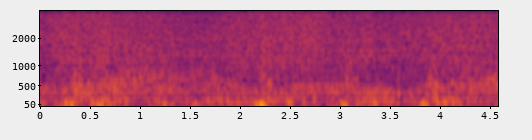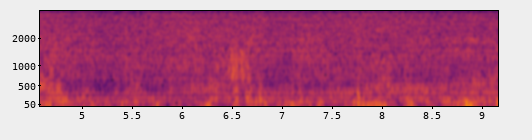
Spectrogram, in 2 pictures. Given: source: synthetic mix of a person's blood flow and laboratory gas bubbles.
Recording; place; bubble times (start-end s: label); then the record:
Doppler ultrasound of blood flow; subclavian vein
3.58-3.61 s: bubbles
6.38-6.70 s: bubbles
6.74-6.83 s: bubbles
From the record:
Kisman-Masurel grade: 121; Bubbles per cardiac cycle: 1 to 2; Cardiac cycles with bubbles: 10 to 50%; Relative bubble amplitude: barely perceptible (0.100 to 0.250); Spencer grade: 2 (many but less than half of the cardiac periods contain bubble signals, singularly or in groups); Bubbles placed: anywhere in the cardiac cycle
